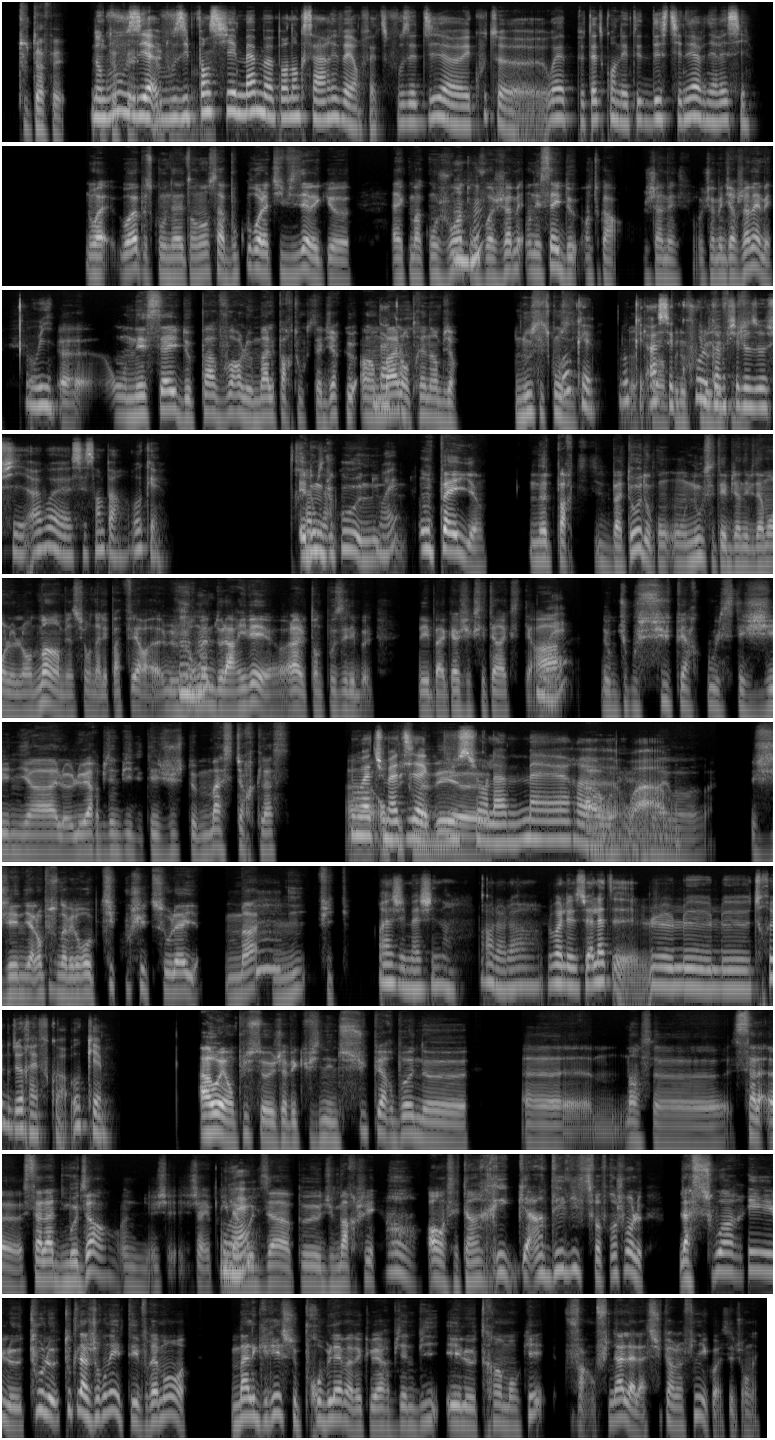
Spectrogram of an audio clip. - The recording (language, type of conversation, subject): French, podcast, As-tu déjà raté un train pour mieux tomber ailleurs ?
- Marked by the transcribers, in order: tapping; stressed: "paye"; gasp; stressed: "magnifique"; other background noise; "mozzarella" said as "mozza"; "mozzarella" said as "mozza"; gasp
